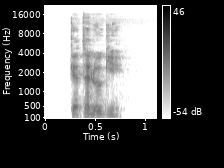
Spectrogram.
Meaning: 1. to catalogue 2. to pigeonhole
- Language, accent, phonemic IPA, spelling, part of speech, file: French, France, /ka.ta.lɔ.ɡe/, cataloguer, verb, LL-Q150 (fra)-cataloguer.wav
